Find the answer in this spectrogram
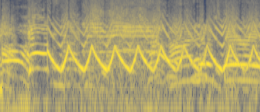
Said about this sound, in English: there was counter protesters there. Okay, so a guy and a lady had a bullhorn, put it on siren, freaking this far from my freaking face.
